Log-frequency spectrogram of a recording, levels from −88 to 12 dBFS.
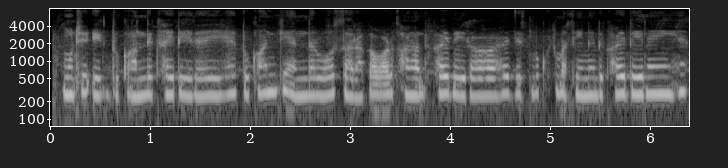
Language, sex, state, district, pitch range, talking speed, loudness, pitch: Hindi, female, Uttar Pradesh, Deoria, 255-275 Hz, 235 wpm, -23 LUFS, 265 Hz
